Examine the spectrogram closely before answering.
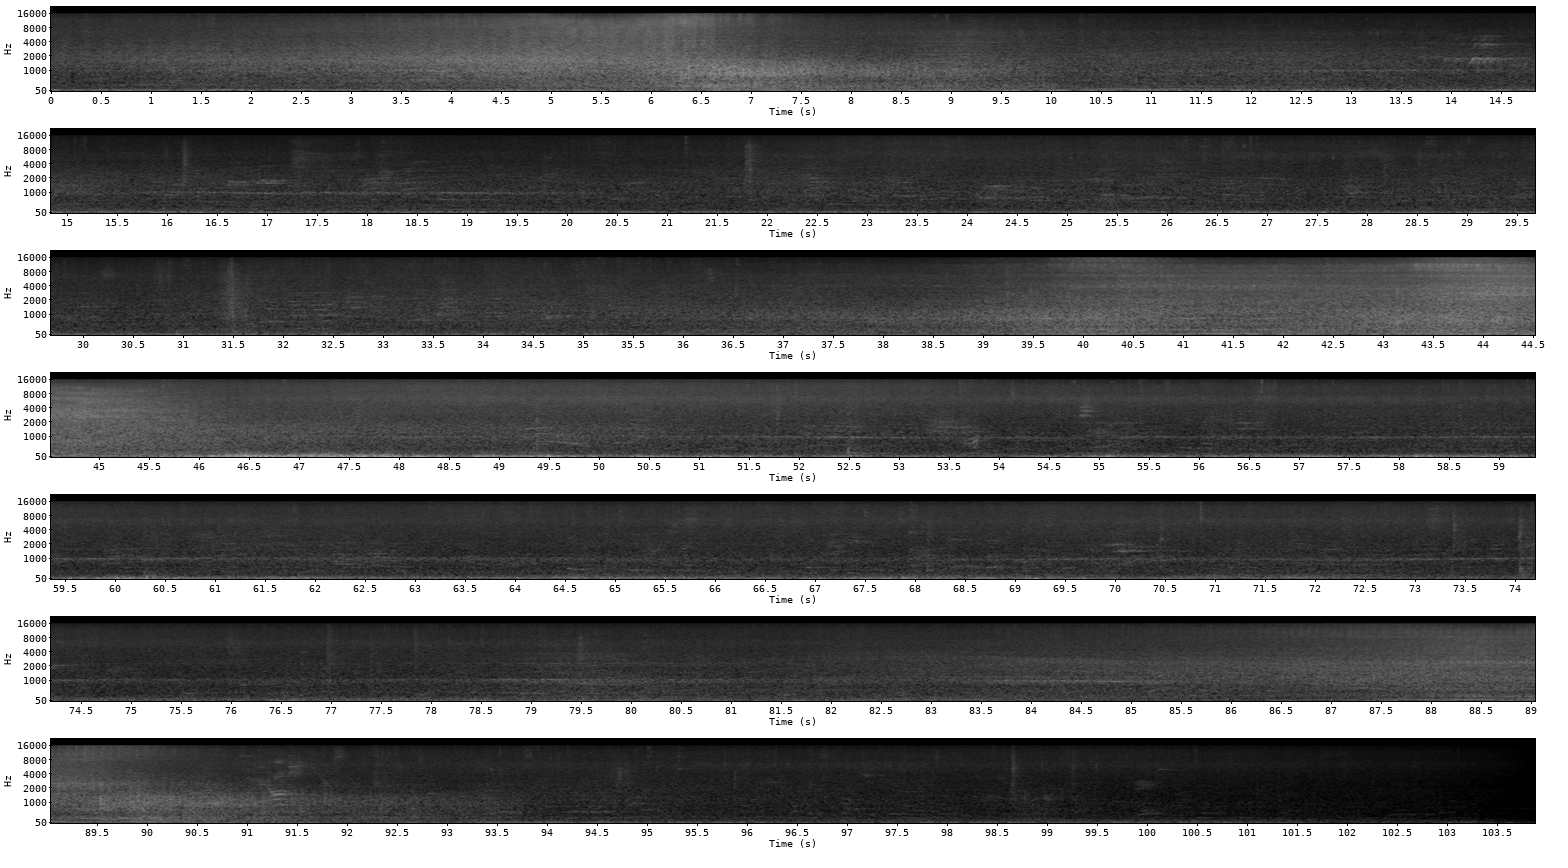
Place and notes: leipzig, nachbarschaftsschule in der gemeindeamtsstraße.
vor der nachbarschaftsschule in der gemeindeamtsstraße. startende autos, passanten, schwatzende lehrerinnen.
Leipzig, Deutschland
